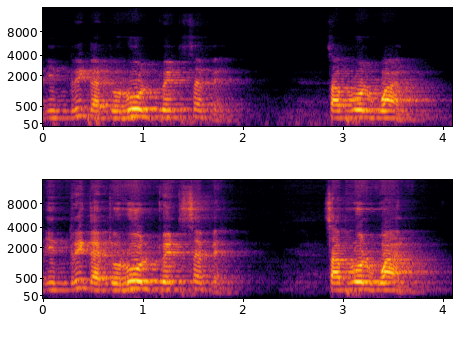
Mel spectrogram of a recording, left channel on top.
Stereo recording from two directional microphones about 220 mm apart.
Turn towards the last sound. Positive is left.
turn(degrees=-45)  # may be behind; listen again after turning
